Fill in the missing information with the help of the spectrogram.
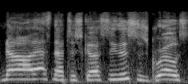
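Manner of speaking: high-pitched daredevil retort; mock defiant boast. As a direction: show off with a gross dare. Imitated Bailey daring the girl.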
